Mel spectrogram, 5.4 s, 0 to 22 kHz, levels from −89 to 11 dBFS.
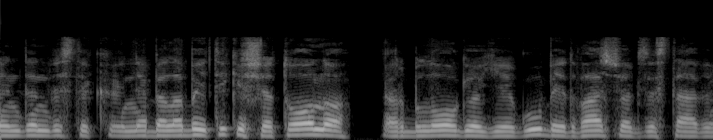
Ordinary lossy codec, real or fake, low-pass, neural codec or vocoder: AAC, 32 kbps; real; 7.2 kHz; none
